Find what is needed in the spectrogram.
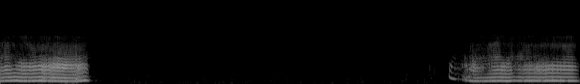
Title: Pug Puppy Snores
